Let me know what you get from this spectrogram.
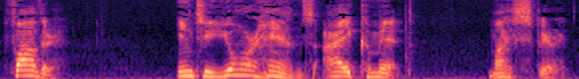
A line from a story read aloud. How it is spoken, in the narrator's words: Jesus cried out again in a loud voice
